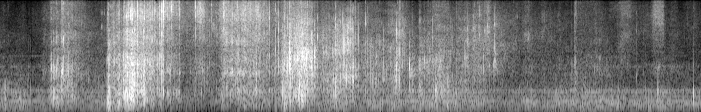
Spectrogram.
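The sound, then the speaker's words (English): A paper bag used as a napkin is crumpled, a bursty run of crisp crinkling and crunching that swells for a few seconds, then fades into softer rustles. “For my audio listeners out there, that crunch you just heard was the paper bag that I'm using as a napkin because I left the napkins all over there and I've already started recording.”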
